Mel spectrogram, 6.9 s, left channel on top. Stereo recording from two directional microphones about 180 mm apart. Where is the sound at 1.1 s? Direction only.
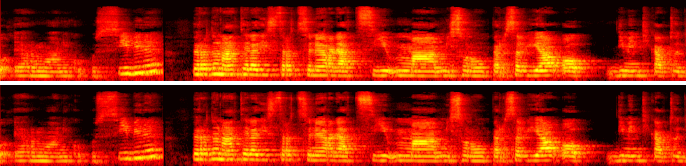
15° right (ahead or behind).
